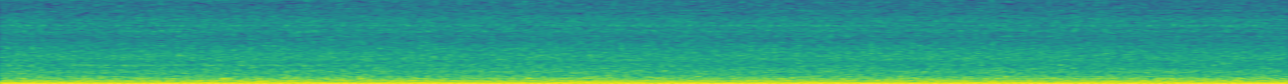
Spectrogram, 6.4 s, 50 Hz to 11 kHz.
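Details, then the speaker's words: Toro 7.25 hp 163cc Briggs & Stratton front-wheel-drive mower that wouldn't start after winter storage with fuel left in, now repaired: steady, even drone with constant firing rhythm, no misses or surging; normal running. "Well, there you go. It's running now."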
